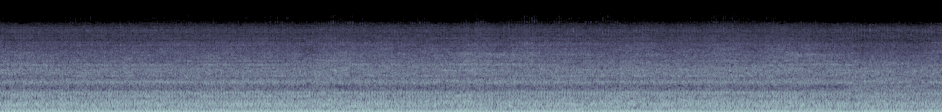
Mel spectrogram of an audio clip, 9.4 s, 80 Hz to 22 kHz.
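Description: A 200cc ATV engine running steadily while riding along, a constant drone with no revving up or down.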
